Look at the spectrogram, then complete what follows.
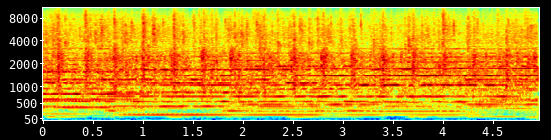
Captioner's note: applause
